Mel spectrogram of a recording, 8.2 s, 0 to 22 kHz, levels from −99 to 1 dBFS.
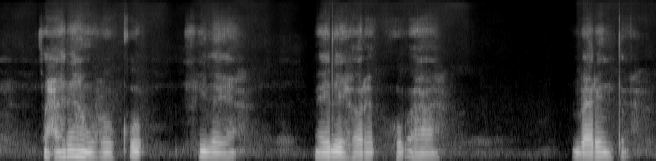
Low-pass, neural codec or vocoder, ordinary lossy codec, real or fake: none; codec, 44.1 kHz, 7.8 kbps, DAC; none; fake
